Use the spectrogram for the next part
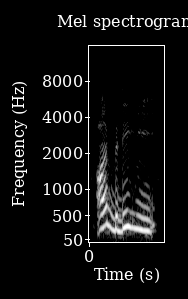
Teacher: Karena huruf qalqalah ba berharkat sukun dan posisinya di tengah kalimat. Cara membacanya pun dipantulkan secara ringan. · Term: qalqalah sugro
